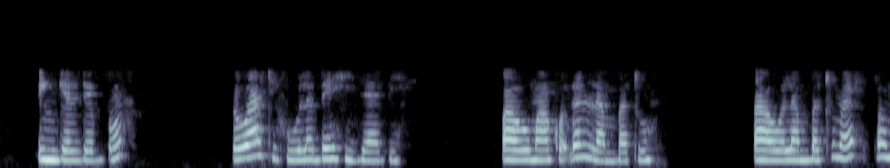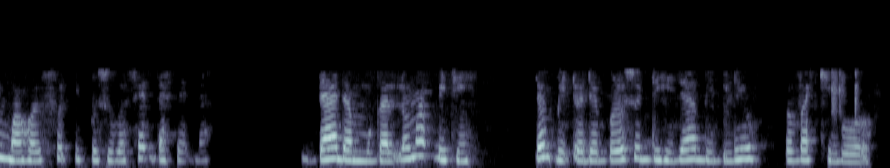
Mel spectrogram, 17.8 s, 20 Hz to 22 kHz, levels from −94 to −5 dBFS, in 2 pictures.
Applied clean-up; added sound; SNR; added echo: none; none; none; none.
